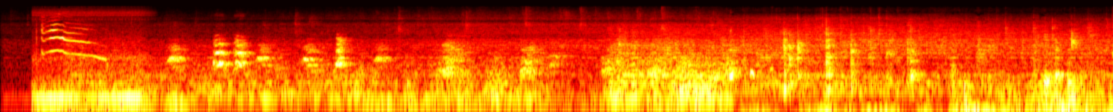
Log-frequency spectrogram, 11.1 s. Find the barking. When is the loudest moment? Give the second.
2 s.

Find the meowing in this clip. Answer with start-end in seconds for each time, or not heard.
0.3-1.6, 7.3-8.2.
